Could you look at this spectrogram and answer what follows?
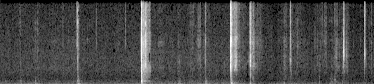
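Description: Diagonal cutters snipping plastic zip ties on a car seat's wiring loom: a few sharp snaps, the loudest about three seconds in and another a second and a half later, with lighter clicks between them.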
